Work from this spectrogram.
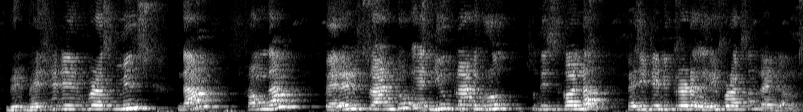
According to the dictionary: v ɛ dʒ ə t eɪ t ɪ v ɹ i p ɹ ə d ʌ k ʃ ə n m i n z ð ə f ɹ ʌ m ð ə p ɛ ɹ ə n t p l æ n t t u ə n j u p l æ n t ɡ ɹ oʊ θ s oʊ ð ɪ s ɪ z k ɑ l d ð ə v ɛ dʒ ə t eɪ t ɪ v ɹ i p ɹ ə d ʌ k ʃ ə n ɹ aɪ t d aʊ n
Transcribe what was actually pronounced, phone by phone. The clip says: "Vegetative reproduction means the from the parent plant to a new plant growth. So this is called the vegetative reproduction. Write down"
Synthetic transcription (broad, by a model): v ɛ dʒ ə t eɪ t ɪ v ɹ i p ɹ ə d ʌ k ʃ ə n m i n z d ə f ɹ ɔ m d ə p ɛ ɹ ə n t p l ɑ n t t u ə n j u p l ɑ n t ɡ ɹ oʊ t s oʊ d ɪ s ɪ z k ɑ l d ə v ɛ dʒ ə t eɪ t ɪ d ɹ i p ɹ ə d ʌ k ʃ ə n ɹ aɪ t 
